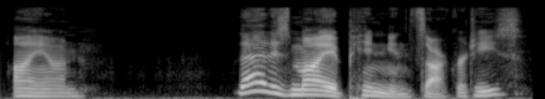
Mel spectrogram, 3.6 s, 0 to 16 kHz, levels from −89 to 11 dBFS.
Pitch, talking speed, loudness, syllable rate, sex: 155 Hz, 100 wpm, -19 LUFS, 4.2 syllables/s, male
